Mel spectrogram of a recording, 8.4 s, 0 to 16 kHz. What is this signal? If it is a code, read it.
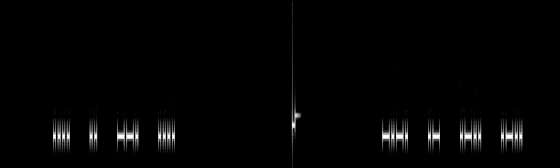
Morse code, heard as a keyed tone, about 36 wpm, spaced as for 20 wpm, 690 Hz. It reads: HIGH CALL
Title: 3x Character Spacing - Top 200 Words - 35wpm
